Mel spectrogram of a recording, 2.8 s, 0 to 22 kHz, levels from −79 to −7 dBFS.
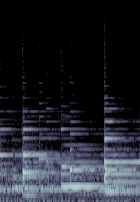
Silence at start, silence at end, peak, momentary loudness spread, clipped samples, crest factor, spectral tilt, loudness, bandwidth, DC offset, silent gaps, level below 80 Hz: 0 s; 0 s; -12 dBFS; 7 LU; under 0.1%; 16 dB; -8.5 dB/octave; -28 LUFS; 10.5 kHz; under 0.1%; none; -56 dBFS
